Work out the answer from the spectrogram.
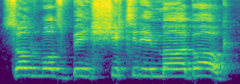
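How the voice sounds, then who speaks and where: Casting: indignant, sweary storybook papa bear, blunt and exclamatory, high-pitched man acts it out, roomy recording. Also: fairly even intonation, unhurried, fairly bright tone. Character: gruff, indignant, sweary Daddy Bear, adult male.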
